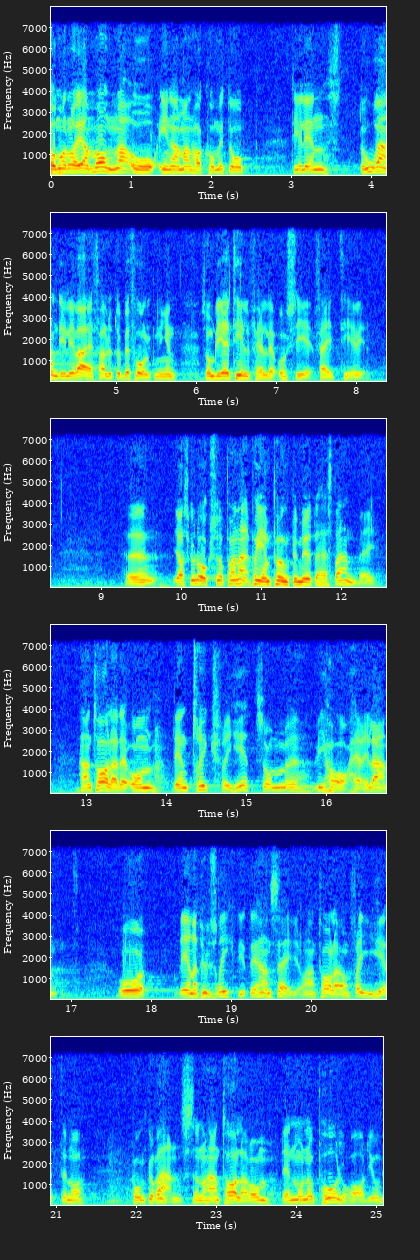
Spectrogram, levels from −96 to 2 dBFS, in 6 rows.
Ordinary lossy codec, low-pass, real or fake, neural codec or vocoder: MP3, 64 kbps; 7.2 kHz; real; none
